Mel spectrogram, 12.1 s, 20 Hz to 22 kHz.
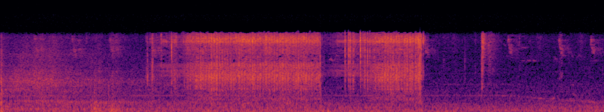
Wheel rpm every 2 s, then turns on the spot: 0, 0, 20, 20, 10, 0.
4-10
